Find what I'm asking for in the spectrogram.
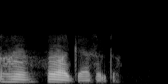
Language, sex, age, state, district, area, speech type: Odia, male, 18-30, Odisha, Malkangiri, urban, conversation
